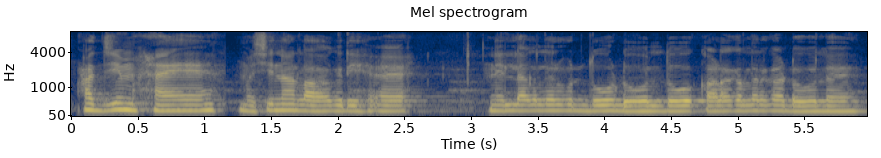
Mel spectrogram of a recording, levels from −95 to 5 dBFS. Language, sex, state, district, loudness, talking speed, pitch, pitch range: Marwari, male, Rajasthan, Nagaur, -25 LUFS, 170 wpm, 155 Hz, 150-160 Hz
